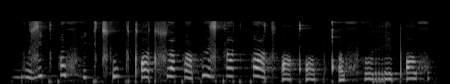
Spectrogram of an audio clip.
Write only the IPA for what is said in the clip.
b u˧˩ z i˥˧ k qʷ ɯ˥ xʷ h i˧ k t͡sʼ u˥˧ k tʼ ɒ˥˧ t sʷ i˥ qʷ ɑ˧ p ɯ˥˧ z k ɑ˥ k qʷ ɑ˥˧ t͡sʼ ɒ˧˩ kʼ ɔ˧˩ b qʼ u˩˧ xʷ h o˧ r e˧ pʼ ɒ˥ xʷ

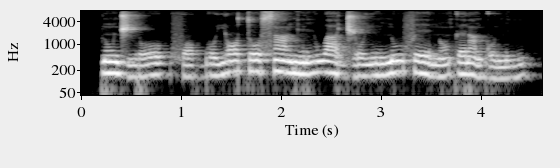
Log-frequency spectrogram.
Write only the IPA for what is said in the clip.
ɾ ũ˧ d͡ʒ i˨ ɾ o˧ | f ɔ˨ ɡ͡b o˧ j ɔ˦ t o˦ s ã˦ ɡ ĩ˧ ɾ i˦ w a˦˨ d͡ʒ o˧ j ĩ˧ n u˦ f e˦˨ n ɔ̃˨˦ k ɛ˦ ɾ ã˧ ɡ o˨ n i˨˦

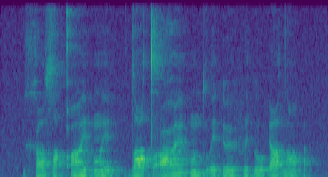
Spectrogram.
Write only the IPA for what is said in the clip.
x ø zˤ ɐ qʼ ũ e̯ ʔ õ e̯ | dˤ u tˤ a̰ ʕ ɛ̃ ʔ õ d o̰ e̯ ɗ ø f ɪ ɗ o ʔ ɪ o̯ dˤ ã ʔ

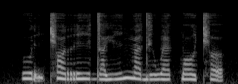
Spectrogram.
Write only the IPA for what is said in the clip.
u ɾ ḭ cʰ ɒ r i d a j i ŋ a d i w æ k͡p ɔ cʰ ʌ

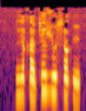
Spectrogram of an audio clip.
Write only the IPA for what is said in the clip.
ɲ ɔ̃ χ ã ʈ͡ʂ ĩ l ʒ u ɬ ɔ̃ x ɨ

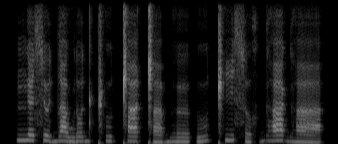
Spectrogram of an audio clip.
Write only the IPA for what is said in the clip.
ŋ ɛ˦ s ɵ˦˨ d a˦˨ w ɾ o˦ d ǁʰ u˦ ǁ a˦ ǁ a˨ bʱ ɵ˦ | u˨˦ ǁʰ i˦ s o˨ x ɡʱ a˦ ɡʱ a˨

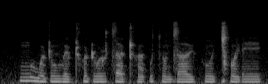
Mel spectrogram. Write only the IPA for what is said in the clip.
m u w õ ʈ ũ v e ɭ ʈʰ õ ʈ uː ɭ t͡s ɐː ʈʰ ɐ̃ ʔ u t͡s õ d͡z ɐː y̯ k ũ y̯ ǀʰ õ i̯ ɽ eː

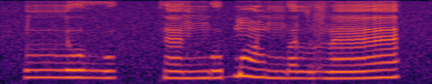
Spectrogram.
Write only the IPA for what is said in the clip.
lː ʊ ɦ u kː æ̃ ŋ ʊ ɓ ɔ̃ l ŋ ʌ l v æ̃

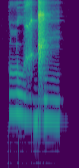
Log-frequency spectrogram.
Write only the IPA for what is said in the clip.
l u ʒ ɖ͡ʐ i

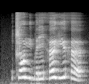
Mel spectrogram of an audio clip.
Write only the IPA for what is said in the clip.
t͡ɕ ɔ mʲ ø b ɪ ɾ i h œ vʲ ø h œ

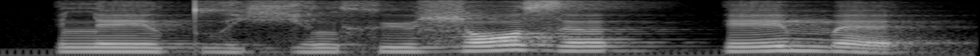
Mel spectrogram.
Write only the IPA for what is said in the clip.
l e tʷ ɛ̤ ç ə̤ l x y ɮ ɔ z ə | e m ɛ

